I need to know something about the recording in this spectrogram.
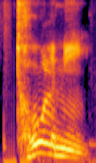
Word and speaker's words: Ptolemy: the tournament dynasty it's ptolemy ptolemy dynasty the p is silent because that's how they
